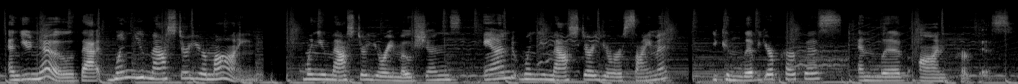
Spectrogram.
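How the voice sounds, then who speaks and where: A woman hosts her own coaching podcast in an upbeat, encouraging way, and her closing remarks sound practiced. Her voice sits in a middle pitch range. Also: animated, measured pace, music in the background. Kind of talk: podcast interview hosting.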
